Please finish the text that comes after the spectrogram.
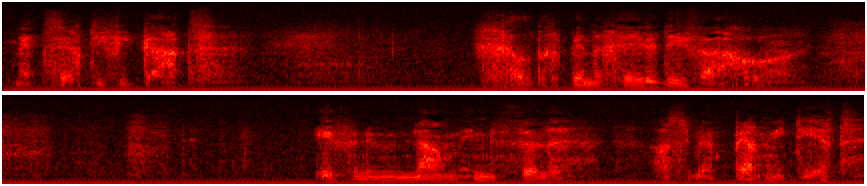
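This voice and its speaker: An obsequious male shopkeeper in a 1960s radio drama, eager to please. He talks slowly in a low, very sharp-edged voice, hushed and hesitant, on a faintly humming vintage recording. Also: a little hiss or hum, exaggerated voice, low-quality recording. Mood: servile, polite. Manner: deferential, hesitant, breathy hushed delivery. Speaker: actor.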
